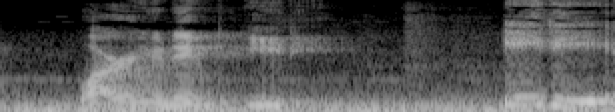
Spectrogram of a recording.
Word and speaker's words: EDI: are you named eating Edie is the phonetic pronunciation of EDI that is an acronym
